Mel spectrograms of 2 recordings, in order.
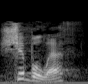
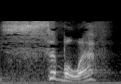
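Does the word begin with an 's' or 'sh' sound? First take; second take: sh; s. First: The word begins with a 'sh' sound. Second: The word begins with an 's' sound. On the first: The speaker calls it right. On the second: The speaker calls it wrong.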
